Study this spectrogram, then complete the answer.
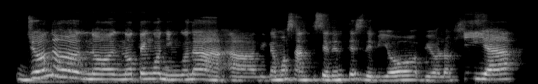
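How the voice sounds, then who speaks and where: This woman has a non-native accent and a fairly high pitch. She talks at a fairly slow pace. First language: not Spanish (speaking Spanish). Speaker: anthropologist. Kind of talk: conference talk. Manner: halting.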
